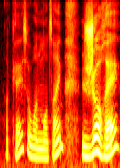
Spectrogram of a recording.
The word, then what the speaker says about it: aurais: J'aurais, final S not pronounced, tu aurais, same thing here.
